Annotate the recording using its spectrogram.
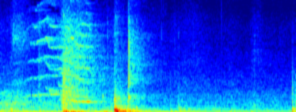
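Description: A door squeaking as it swings, then shutting with a knock about a second in and a louder bang just under two seconds in, which rings briefly.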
